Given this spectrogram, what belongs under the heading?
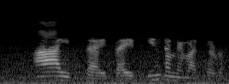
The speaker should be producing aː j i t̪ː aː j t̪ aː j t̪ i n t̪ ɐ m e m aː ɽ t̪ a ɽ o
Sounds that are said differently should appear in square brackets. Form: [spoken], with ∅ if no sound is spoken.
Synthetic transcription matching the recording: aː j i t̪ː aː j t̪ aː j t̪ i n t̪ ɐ m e m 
